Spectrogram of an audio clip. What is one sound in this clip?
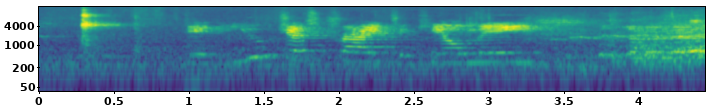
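A young woman speaks with expression, heard from a distance in a large hall.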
